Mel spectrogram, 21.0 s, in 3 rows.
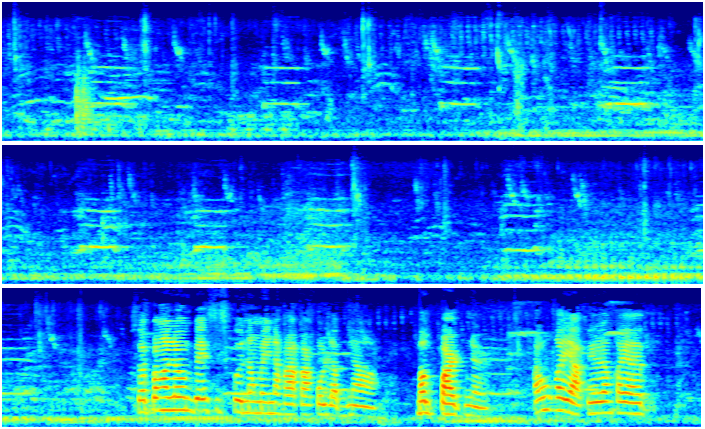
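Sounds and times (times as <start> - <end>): bird calling: 0.0 - 21.0
eating clicks and smacks: 1.2 - 7.6.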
